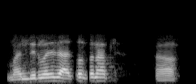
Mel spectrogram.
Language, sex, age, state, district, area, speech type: Marathi, male, 18-30, Maharashtra, Amravati, urban, conversation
